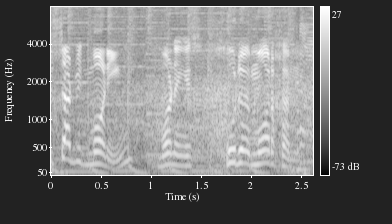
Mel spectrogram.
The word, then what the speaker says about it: Goedemorgen: Morning is Goedemorgen. Goedemorgen, that is the morning.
